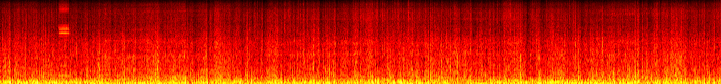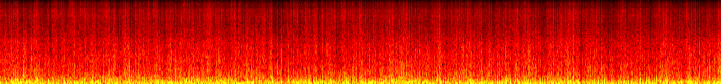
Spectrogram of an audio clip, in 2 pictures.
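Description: Cruiser motorcycle riding steadily at road speed: wind rushing over the microphone, with the engine running underneath.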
